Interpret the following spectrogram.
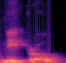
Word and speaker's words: Dnipro: And that's why I stayed in Dnipro, the D is silent, Ed.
